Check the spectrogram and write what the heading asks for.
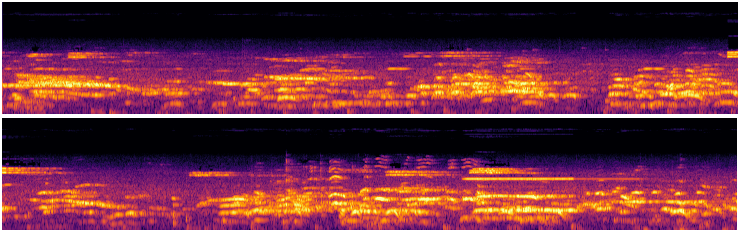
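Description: Many overlapping voices in a large hall: spectators and coaches shouting and chattering around a wrestling bout, with no single voice clear.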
